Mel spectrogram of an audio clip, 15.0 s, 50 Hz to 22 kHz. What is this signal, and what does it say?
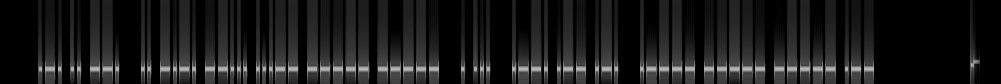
Morse code, heard as a keyed tone, about 25 wpm, 700 Hz. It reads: RIG IC7300 ES PWR 100W
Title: Practice QSO - Exchange 2 - Info - 25wpm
